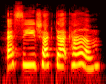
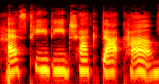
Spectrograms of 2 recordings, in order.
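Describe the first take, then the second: First: It is said fast. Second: It is said slowly.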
